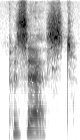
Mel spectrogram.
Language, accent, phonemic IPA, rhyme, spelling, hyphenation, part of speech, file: English, US, /pəˈzɛst/, -ɛst, possessed, pos‧sessed, verb / adjective, En-us-possessed.ogg
- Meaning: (verb) simple past and past participle of possess; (adjective) 1. Controlled by evil spirits 2. Seized by powerful emotions 3. Having; owning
